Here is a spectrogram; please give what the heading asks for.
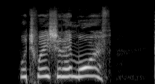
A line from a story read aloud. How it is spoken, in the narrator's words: Cassie wailed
